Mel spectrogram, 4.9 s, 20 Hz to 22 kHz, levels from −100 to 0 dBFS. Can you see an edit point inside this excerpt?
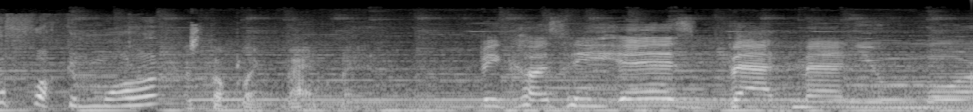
no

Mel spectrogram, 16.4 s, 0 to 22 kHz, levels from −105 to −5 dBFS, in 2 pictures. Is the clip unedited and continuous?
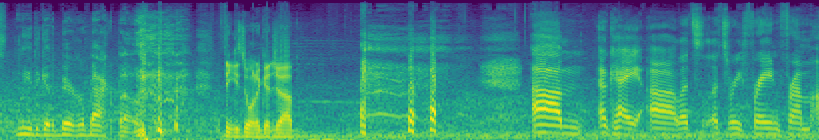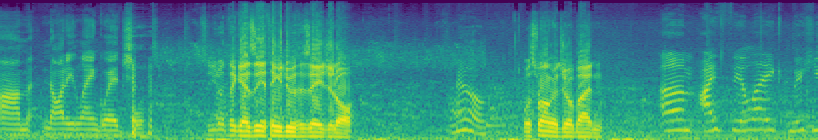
no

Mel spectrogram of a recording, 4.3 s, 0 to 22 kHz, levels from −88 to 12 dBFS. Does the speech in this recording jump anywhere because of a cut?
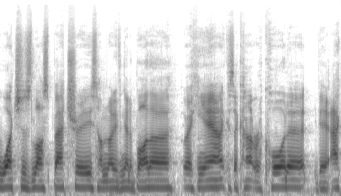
no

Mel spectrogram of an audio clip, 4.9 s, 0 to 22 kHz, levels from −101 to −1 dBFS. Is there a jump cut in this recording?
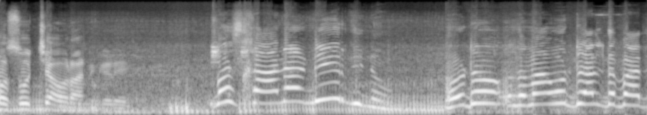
yes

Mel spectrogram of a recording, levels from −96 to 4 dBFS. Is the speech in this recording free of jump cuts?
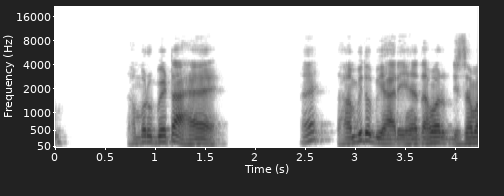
yes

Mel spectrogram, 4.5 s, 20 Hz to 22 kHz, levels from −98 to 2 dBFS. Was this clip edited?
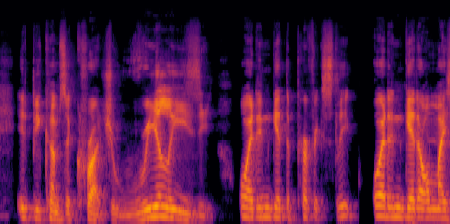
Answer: yes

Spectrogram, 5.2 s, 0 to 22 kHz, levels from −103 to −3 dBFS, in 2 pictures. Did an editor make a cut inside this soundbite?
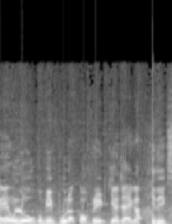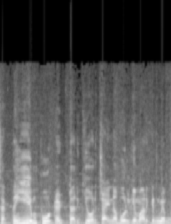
yes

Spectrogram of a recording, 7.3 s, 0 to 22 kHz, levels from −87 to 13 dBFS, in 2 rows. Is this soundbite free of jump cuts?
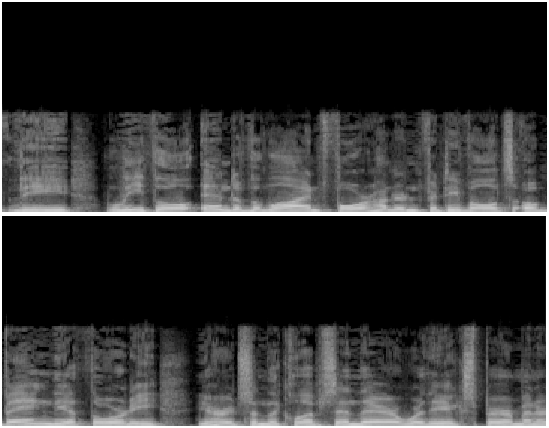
yes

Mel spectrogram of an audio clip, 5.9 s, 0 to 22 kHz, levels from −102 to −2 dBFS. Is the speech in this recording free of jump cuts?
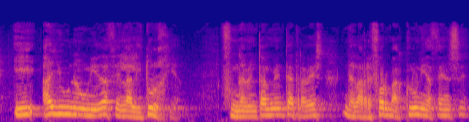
yes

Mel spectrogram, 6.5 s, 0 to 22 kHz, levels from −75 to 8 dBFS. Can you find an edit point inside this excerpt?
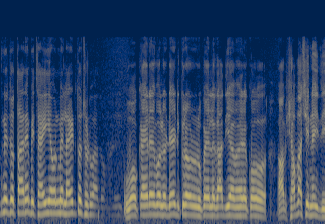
no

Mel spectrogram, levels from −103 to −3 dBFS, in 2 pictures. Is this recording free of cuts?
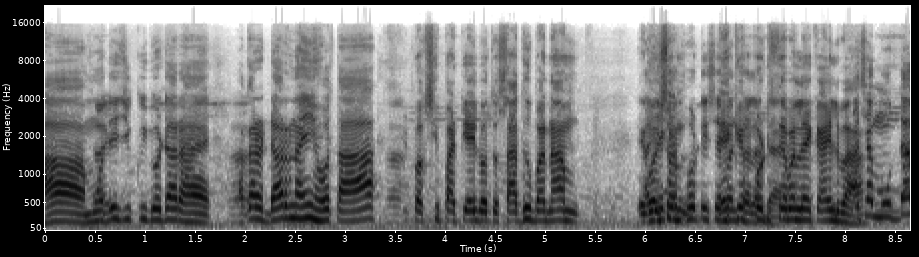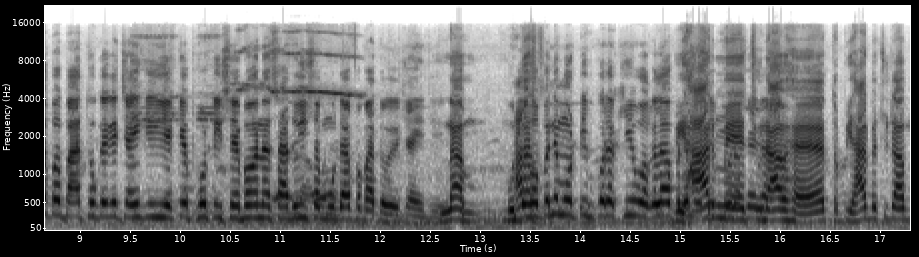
no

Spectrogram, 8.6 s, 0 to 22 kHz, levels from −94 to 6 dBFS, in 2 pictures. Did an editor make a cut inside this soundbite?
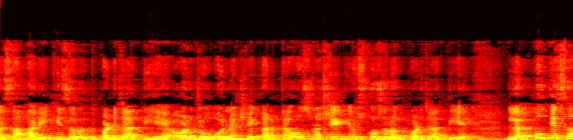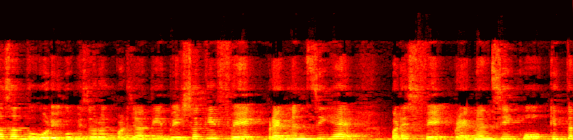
no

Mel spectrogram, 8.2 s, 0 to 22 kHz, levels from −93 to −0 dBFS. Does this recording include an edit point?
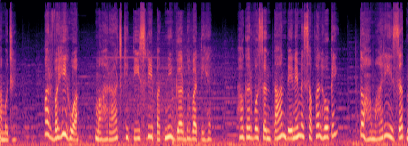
yes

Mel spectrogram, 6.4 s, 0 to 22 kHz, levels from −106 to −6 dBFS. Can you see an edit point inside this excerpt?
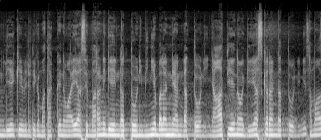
no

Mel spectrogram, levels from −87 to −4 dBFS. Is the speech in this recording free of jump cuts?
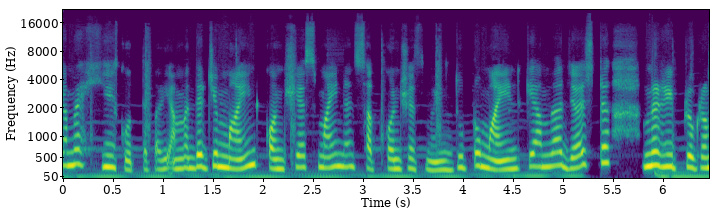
yes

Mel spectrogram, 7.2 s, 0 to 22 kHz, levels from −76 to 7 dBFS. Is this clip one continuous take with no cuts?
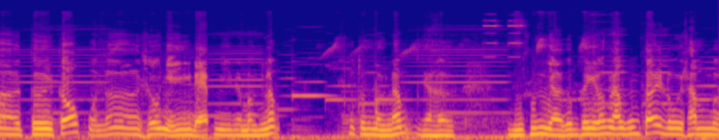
yes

